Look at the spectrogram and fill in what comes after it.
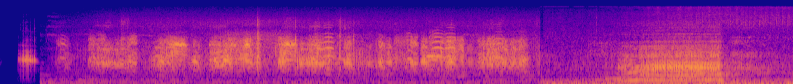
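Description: A flock of flamingos honking, many goose-like calls overlapping for about five seconds. After that a cow moos once, a long low call, near the end.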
